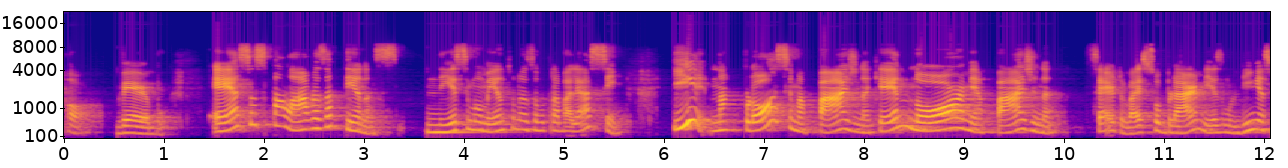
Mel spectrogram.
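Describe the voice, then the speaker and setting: A woman's voice: mid-range voice, a bit bright, far from the mic. A woman teacher giving a remote lesson to children, patient and explanatory, checking often that the class follows. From Brazil.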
